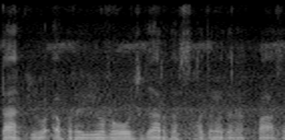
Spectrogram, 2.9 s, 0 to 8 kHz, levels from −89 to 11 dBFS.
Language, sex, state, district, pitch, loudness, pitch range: Garhwali, male, Uttarakhand, Tehri Garhwal, 85 Hz, -30 LUFS, 80-85 Hz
